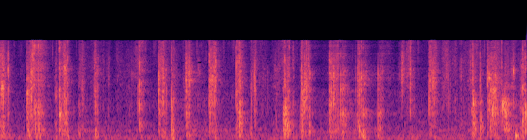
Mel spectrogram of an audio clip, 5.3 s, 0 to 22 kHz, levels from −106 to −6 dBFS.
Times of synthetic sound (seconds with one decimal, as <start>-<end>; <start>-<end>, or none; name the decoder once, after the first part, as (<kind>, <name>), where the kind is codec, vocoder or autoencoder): 3.1-4.0 (codec, SNAC)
